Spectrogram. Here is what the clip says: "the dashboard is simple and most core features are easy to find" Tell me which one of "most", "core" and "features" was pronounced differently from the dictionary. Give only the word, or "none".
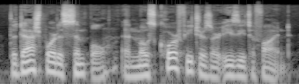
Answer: none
